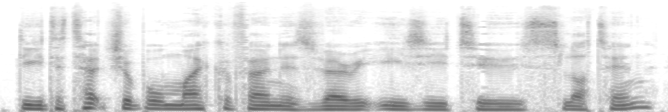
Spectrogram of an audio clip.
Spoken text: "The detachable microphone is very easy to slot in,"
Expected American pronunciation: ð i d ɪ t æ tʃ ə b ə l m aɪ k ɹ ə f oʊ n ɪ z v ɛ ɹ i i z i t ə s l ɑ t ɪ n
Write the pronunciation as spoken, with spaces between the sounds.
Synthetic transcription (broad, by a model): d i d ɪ t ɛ tʃ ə b ə l m aɪ k ɹ ə f oʊ n ɪ z v ɛ ɹ i i z i t ə s l ɑ t ɪ n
